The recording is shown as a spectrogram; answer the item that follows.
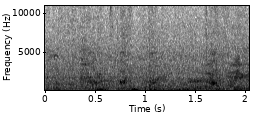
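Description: Faint, distant voices of footballers calling out on a training pitch, with a few soft thuds.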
